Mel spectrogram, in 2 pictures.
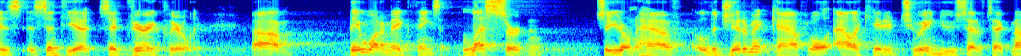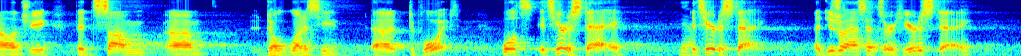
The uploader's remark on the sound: CONSENSUS 2023: Lawmaker Town Hall. A Consensus 2023 panel.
